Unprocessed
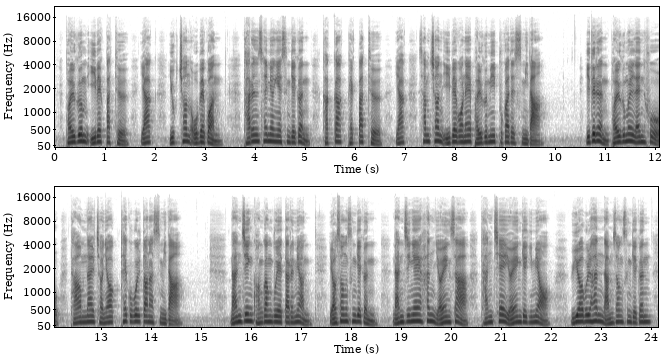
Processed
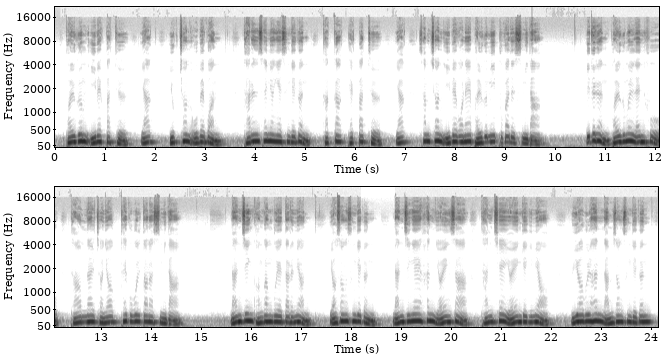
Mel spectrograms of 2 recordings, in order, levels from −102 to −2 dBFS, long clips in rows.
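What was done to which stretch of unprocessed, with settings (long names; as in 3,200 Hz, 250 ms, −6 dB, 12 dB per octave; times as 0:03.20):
0:08.58–0:10.83: comb filter 3.4 ms
0:18.20–0:18.88: high-frequency loss of the air 56 metres
whole clip: inverse Chebyshev band-stop filter 490–5,400 Hz, stop band 50 dB; bass and treble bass −5 dB, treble +15 dB; mains-hum notches 50/100/150/200 Hz; level +7.5 dB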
